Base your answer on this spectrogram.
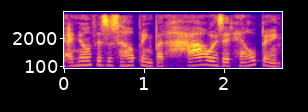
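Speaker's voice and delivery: mock mutter under breath. Recounting what she said when he spoke, imitating a mutter under breath. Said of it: "kind of whisper, mutter under her breath".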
